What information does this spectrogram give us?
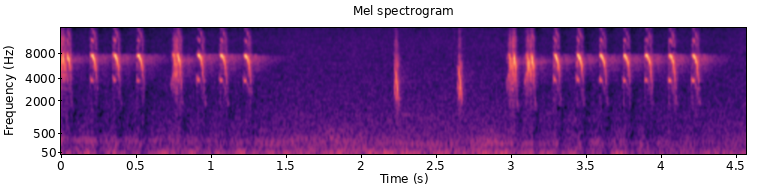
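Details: Nuthatch song used to train competition birds: two quick series of sharp, high, piping notes, about eight notes each, separated by a brief gap holding two isolated softer notes.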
